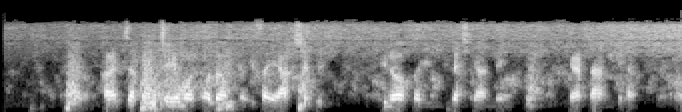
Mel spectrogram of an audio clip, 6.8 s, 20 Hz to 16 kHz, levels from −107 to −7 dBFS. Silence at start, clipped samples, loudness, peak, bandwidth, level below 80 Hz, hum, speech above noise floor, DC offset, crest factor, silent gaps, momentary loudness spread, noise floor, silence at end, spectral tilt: 0.05 s; under 0.1%; -17 LUFS; 0 dBFS; 8.2 kHz; -60 dBFS; none; 23 dB; under 0.1%; 18 dB; none; 13 LU; -40 dBFS; 0 s; -2 dB/octave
